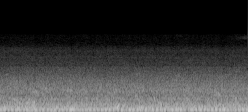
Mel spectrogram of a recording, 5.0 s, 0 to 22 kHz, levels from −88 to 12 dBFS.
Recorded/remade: recorded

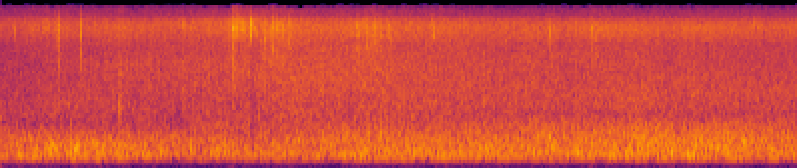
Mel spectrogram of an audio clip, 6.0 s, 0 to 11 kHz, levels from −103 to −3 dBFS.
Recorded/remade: recorded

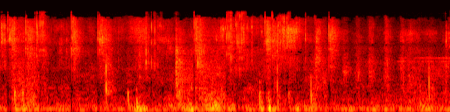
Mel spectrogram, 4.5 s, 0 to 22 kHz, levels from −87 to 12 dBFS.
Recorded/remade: recorded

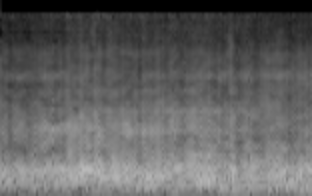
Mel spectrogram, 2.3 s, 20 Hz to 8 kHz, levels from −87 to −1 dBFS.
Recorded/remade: remade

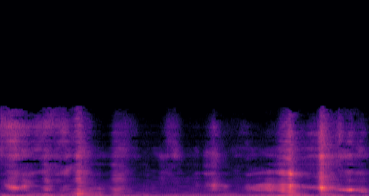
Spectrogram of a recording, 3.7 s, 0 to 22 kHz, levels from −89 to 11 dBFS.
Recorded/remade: remade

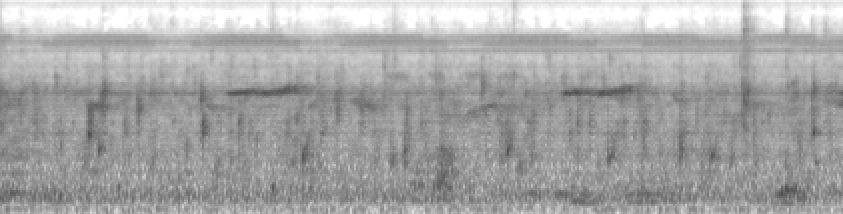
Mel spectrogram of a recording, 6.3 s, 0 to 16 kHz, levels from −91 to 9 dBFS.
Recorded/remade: remade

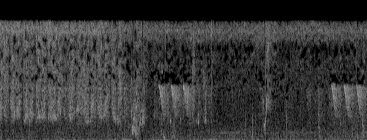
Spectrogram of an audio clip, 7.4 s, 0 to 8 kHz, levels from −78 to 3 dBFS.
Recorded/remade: remade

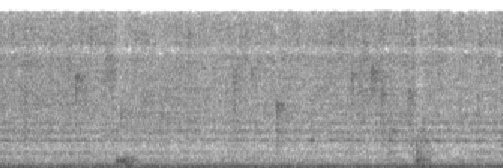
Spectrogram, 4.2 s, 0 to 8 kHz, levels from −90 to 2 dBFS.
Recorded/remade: recorded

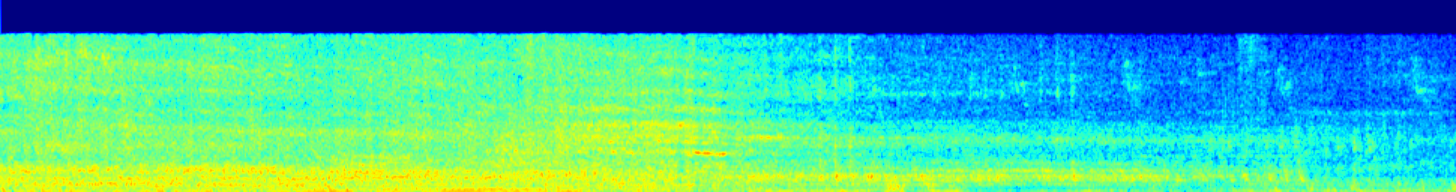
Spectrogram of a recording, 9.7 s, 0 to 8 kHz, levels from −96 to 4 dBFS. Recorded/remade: recorded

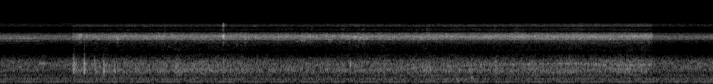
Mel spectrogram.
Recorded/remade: recorded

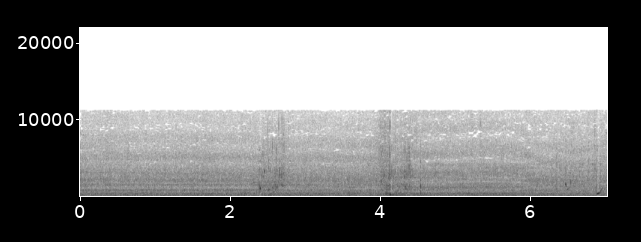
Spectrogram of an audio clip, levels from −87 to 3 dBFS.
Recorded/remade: recorded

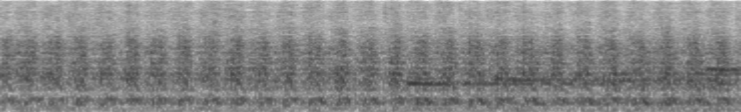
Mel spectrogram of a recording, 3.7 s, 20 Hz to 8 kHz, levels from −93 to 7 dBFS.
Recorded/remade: remade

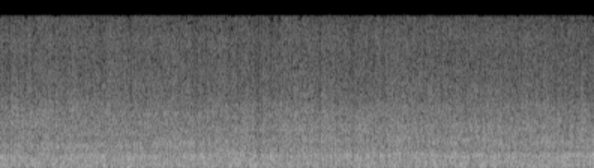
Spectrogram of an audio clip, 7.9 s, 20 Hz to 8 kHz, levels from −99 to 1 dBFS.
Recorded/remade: recorded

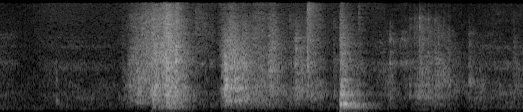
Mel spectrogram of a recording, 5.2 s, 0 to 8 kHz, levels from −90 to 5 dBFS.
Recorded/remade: recorded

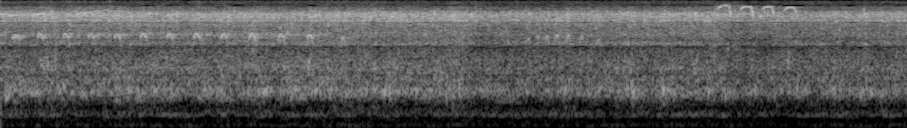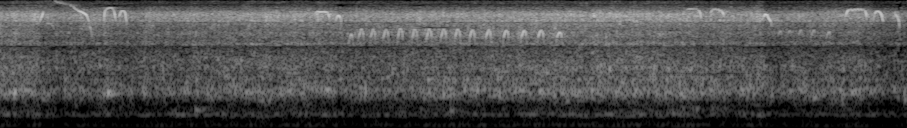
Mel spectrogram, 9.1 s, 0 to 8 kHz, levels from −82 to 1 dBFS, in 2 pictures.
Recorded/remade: recorded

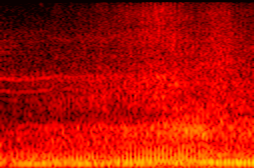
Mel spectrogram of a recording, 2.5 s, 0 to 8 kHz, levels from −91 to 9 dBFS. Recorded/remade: recorded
